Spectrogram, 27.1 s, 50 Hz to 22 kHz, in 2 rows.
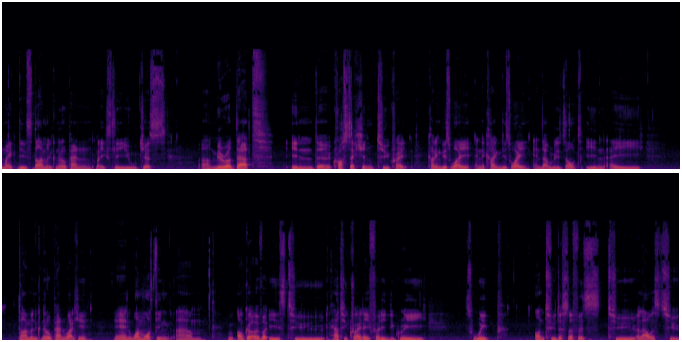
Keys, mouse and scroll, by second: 1.8-15.3 scroll down 1, 15.3-20.4 middle drag, 20.5 scroll down 1, 23.9-25.3 scroll up 1, 25.3-27.1 middle drag.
